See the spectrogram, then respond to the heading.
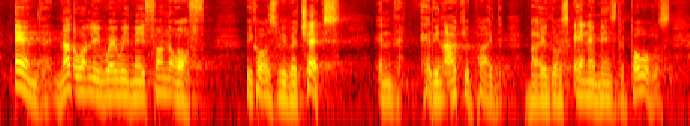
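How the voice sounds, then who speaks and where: Audible room echo surrounds a man who speaks fairly slowly at a medium pitch, somewhat breathy, with ordinary pitch variation. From Czechoslovakia (Český Těšín, Silesia). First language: German. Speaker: Holocaust survivor and religion scholar. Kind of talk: testimony talk to an audience. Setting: church with live audience.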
